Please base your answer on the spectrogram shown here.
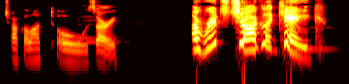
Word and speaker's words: cioccolato: I'm assuming it's supposed to be chocolate, but it's a cioccolata? Can't pronounce it. Cioccolato.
